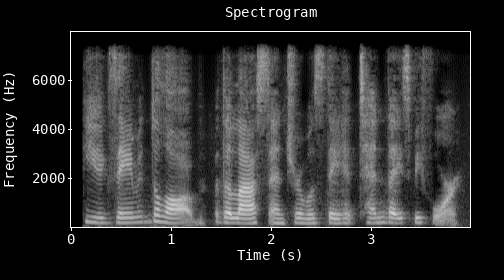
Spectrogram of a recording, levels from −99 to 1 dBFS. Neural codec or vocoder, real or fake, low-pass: codec, 16 kHz, 0.5 kbps, X-Codec, WavLM features, trained on Multilingual LibriSpeech; fake; 7.2 kHz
